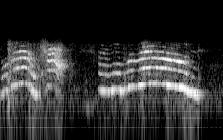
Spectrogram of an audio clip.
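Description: A voice cries out in long, wavering, meow-like tones, two drawn-out calls close by with a short pause between; it may be a voice imitating a cat rather than a real cat.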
